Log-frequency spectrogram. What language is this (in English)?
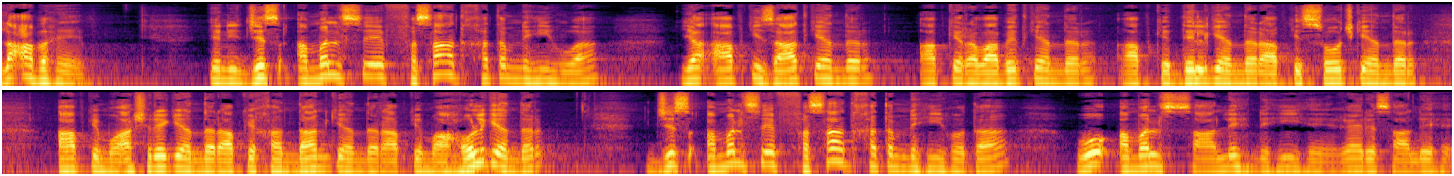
Urdu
